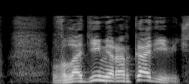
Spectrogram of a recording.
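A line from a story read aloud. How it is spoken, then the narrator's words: Shouted again in Russian. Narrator (Russian): снова крикнул по-русски неизвестный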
